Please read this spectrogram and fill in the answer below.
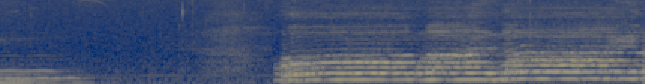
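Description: Mixed men's and women's choir singing a cappella. A held chord ends about half a second in, there is a short pause, and then the voices come in together on a new sustained chord a little under two seconds in.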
